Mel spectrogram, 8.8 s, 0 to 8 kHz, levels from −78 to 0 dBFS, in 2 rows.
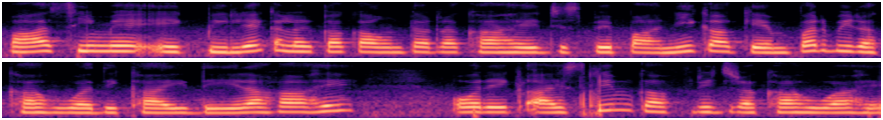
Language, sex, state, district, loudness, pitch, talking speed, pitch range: Hindi, male, Rajasthan, Jaipur, -14 LUFS, 225 Hz, 205 wpm, 215-245 Hz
